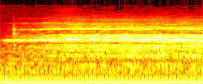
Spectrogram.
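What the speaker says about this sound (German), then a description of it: "Oh, Pferde." A horse in the Minecraft video game gives a short neigh, with a brief high whinny standing out over a low steady hum.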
